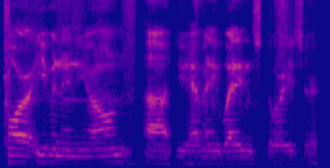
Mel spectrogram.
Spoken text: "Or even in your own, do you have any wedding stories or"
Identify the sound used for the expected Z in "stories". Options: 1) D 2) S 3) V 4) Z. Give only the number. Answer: 4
